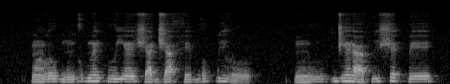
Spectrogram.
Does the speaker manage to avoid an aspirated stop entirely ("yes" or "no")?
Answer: yes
